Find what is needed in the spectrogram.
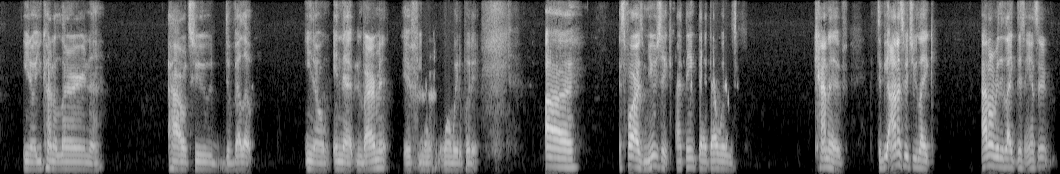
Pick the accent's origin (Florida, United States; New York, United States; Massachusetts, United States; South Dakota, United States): Florida, United States; Tallahassee; I'm from Tallahassee, Florida, raised down some dirt roads with some hardworking people. A lot of them are street evangelists.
